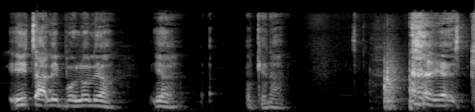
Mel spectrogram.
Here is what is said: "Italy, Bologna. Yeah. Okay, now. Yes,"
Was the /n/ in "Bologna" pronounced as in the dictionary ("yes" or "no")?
no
